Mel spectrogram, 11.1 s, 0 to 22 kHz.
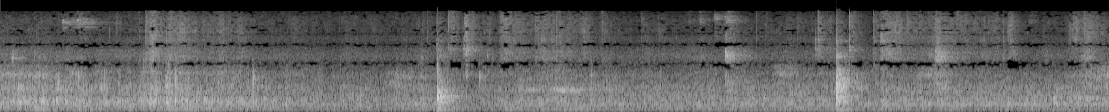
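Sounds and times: gravy bubbling: 0.0 - 6.9.

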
